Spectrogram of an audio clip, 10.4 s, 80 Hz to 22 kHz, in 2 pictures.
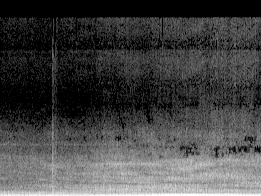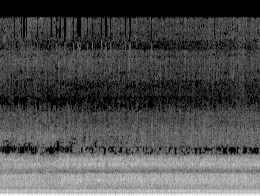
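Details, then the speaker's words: Toyota non-VVTi 1JZ six, 300,000-mile chassis, fuel pump possibly a 340, with return line: deep steady idle with an even low pulse, no knocks or ticks; smooth healthy idle. "You can't tell me this car doesn't look dope and sound good as fuck. That's another reason that's annoying, is like, I love what this motor sounds like."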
